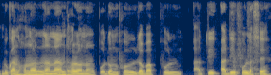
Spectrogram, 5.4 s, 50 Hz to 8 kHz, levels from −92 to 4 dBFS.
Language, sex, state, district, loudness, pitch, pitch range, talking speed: Assamese, male, Assam, Sonitpur, -18 LUFS, 125 Hz, 115-125 Hz, 120 wpm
